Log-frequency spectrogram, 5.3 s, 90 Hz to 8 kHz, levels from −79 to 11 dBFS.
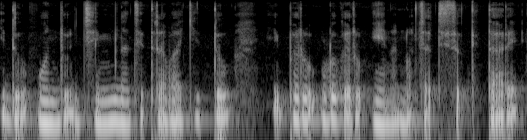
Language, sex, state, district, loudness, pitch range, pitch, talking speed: Kannada, male, Karnataka, Bangalore, -18 LUFS, 165-190 Hz, 180 Hz, 90 wpm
